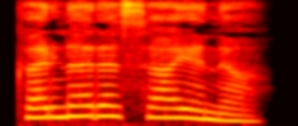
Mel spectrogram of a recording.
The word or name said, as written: ಕರ್ಣರಸಾಯನ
